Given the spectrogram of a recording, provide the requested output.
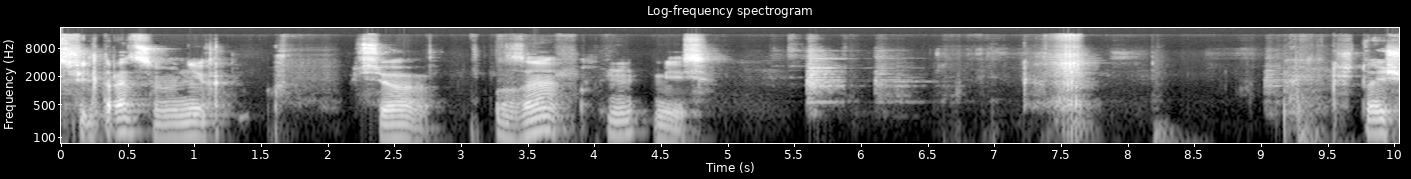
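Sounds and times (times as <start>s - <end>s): glass clinking: 5.4s - 6.7s.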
